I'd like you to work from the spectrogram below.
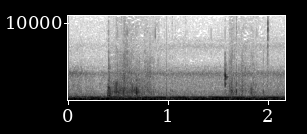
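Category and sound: human body sound, footsteps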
